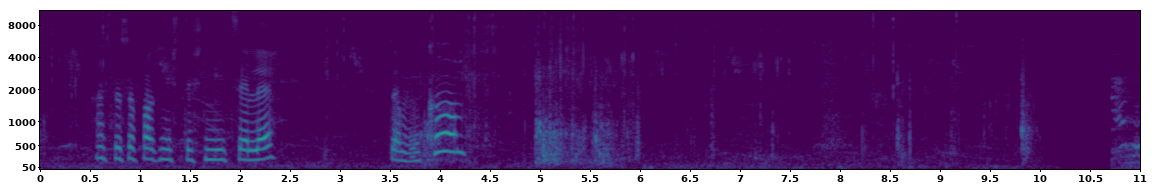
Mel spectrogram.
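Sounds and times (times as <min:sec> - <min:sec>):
footsteps on asphalt: 0:04.2 - 0:10.2.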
